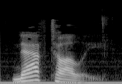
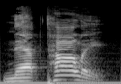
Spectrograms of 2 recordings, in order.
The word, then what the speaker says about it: Naphtali: From the tribe of Naphtali. – Naphtali, 12,000 were sealed.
